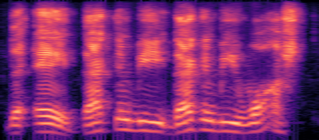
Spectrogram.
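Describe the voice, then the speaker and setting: A man in a group talk who speaks rapidly and repeats short phrases. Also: a little high, darkish tone, slightly rough, no echo, highs cut off.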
